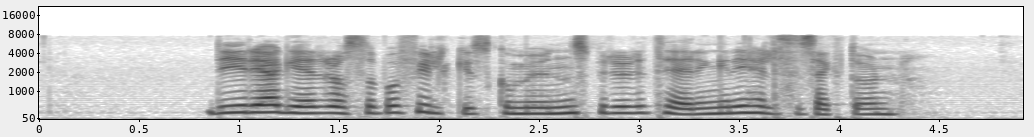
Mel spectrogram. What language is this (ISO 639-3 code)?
nor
